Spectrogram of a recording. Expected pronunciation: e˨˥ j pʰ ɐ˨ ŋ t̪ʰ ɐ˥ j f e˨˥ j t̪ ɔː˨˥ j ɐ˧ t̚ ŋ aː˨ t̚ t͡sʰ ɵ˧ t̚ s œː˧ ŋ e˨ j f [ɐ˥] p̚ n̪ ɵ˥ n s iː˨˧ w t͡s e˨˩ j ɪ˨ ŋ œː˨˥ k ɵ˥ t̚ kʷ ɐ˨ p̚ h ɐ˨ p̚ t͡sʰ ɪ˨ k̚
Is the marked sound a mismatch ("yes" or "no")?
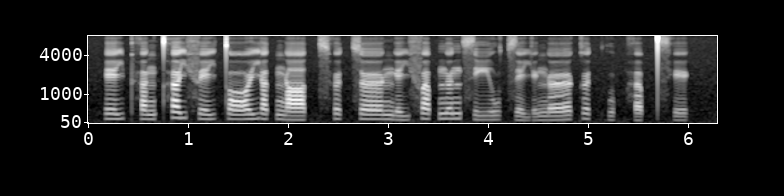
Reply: no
